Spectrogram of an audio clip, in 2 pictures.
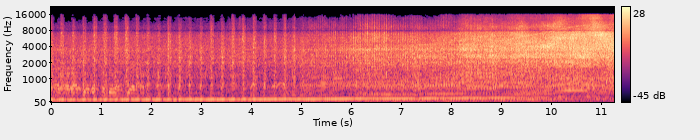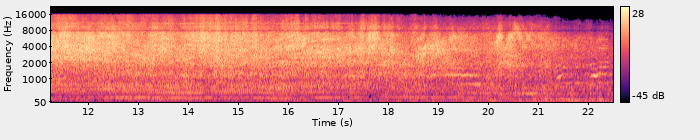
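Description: A loud tractor engine roars and rises in pitch as it pulls a heavy sled.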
